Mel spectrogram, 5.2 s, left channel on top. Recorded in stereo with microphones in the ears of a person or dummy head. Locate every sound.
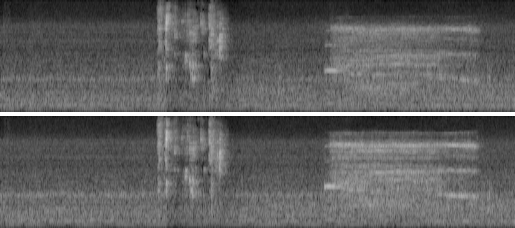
1.6 s a splash: 5° right (ahead or behind), 0.6 m
3.2 s a squeak: 80° right, 0.6 m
